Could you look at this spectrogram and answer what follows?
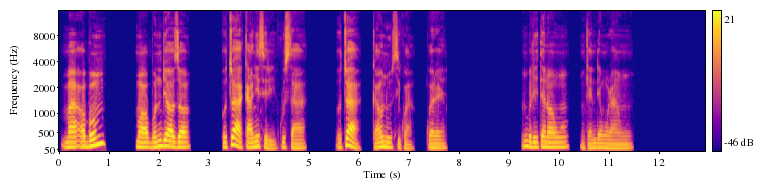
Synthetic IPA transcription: ma˨ɔ˨bʊ˨m̩˦ | mɔ˨ɔ˨bʊ˨n̩˦dɪ˦ɔ˦zɔ˦ | o˨tu˦a˨ka˨a˨ɲɪ˦si˨ɾi˨kʷu˦saː˨˦ | o˨tu˦a˨ | ka˨u˦nu˦si˨kʷa˨ | kʷe˦ɾe˦ | m̩˦bi˨li˦te˦nɔ˦ŋʷʊ˦ | ŋ̩˨ke˨n̩˦dɪ˦ŋʷʊ˨ɾa˦˨˦ŋʷʊ˦

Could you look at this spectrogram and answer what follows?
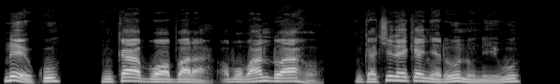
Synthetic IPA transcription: ne˦˨kʷu˦ | ŋ̩˨ka˦a˨bʊ˨ɔ˨ba˨ɾa̰˨ɔ̰˨bʊ˨ba˨n̩˦dʊ˦a˦ɦʊ̰˨ | ŋ̩˨ke˨t͡ʃi˦ne˦ke˦ɲe˨ɾu˦nu˨ni˨wu˦

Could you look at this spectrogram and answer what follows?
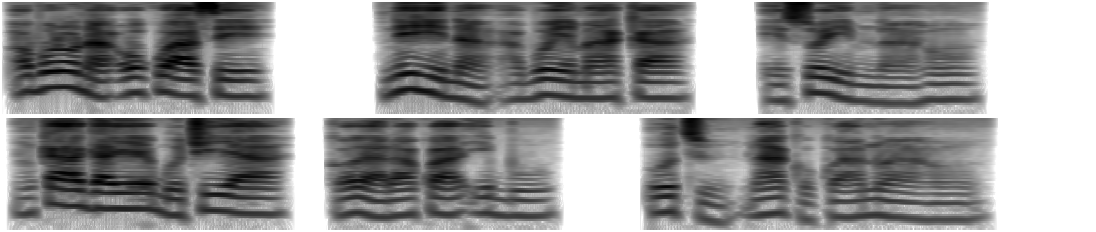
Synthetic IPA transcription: ɔ˦bʊ˦ɾʊ˦na˨ʊ˦kʷʊ˦a˨sɪ˦ | ni˦ɦi˨na˨ʔa˨bʊ˦ɣe˨m̩˦a˦ka˦ | e˨so˦ɣi˨m̩˨na˨ɦʊ˦ | ŋ̩˨ka˦a˦ɡa˦ɣe˦ɡ͡bo˨t͡ʃi˦ja˦ | kɔ˦ɣa˨ɾa˦kʷa˦i˦bu˨ | o˦tṵ˨na˦kʊ˨kʊ˨˦a˦nʊ˦a˨ɦʊ˦

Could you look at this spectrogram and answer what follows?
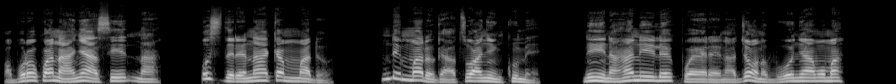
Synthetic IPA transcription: ɔ̰˨bʊ˦ɾʊ˦kʷa˦na˨a˨ɲa˦a˨sɪ˦na˨ | o˦si̥˨t̬e˨ɾe˨na˦ka˦m̩˦ma˦dʊ̰˨ | n̩˦dɪ˦m̩˦ma˦dʊ˨ɡa˨a˨tʊ˦a˦ɲɪ˦ŋ̩˨ku˦mḛ˨ | ni˦ɦi˨na˨ɦa˦niː˦le˦kʷeː˨ɾe˨na˨d͡ʒɔ˦˨nʊ˨bʊ˨o˦ɲe˦a˦mʊ˦ma˦

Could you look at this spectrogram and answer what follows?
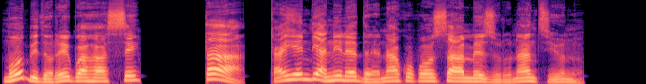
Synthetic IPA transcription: mo˦bi˨do˨ɾɪ˦ɡʷa˦ɦa˦sɪ˦ | ta̰ː˦˨ | ka˨i˦ɦe˦n̩˦dɪ˦a˨niː˦le˦de˨ɾe˨na˦kʷʊ˦kʷɔ˦n̩˦sa˦a˦me˦zu˨ɾṵ˨na˦n̩˦tɪ˨u˦nṵ˨

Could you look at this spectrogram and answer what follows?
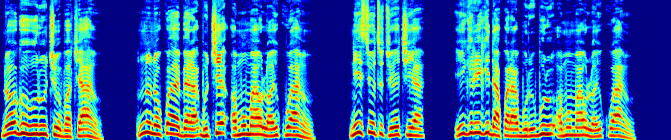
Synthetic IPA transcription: no˦ɡu˦ɦu˦ɾu˦t͡ʃi˨ʊ˨bɔ˨t͡ʃɪ˦a˦ɦʊ̰˨ | n̩˦nʊ˦nʊ˨kʷe˦e˨be˨ɾa˨k͡pu˨t͡ʃe˦ʔɔ˨mʊ˦ma˦ʊ˦lɔ˨i˦kʷu˦a˦ɦʊ̰˨ | ni˦si˦u˦t̬u˨tu˨e˦t͡ʃi˦ja˦ | i˦ɡɪ˦ɾɪ˦ɡɪ˦da˨kʷa˨ɾa˨ɡ͡bu˨ɾu˨ɡ͡bu˦ɾu˦ɔ˨mʊ˦ma˦ʊ˦lɔ˨i˦kʷu˦a˦ɦʊ̰˨

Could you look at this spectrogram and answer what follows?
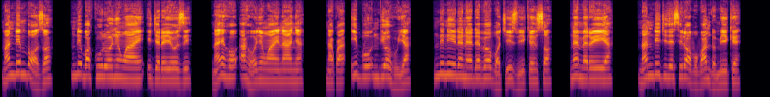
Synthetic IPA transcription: ma˨n̩˦dɪ˦m̩˦bɔ˨zɔ˦ | n̩˦dɪ˦ɡ͡ba˦kʷu˦ɾo˦ɲe˦ŋʷa˨ɲɪ˦ʔɪ˦d͡ʒe˨ɾe˦jo˦zi˦ | na˨ɪ˦ɦʊ˦ʔa˦ɦʊ˨o˦ɲe˦ŋʷa˨ɲɪ˦na˦ɲa˦ | na˨kʷa˨ɪ˦bʊ˨n̩˦dɪ˦o˦ɦṵ˨ja˦ | n̩˦dɪ˦niː˦le˦ne˨de˦be˦ʊ˦bɔ˨t͡ʃi˦zi˨i˦ke˦n̩˦sɔ˦ | ne˦me˨ɾɪ˨˦ja˦ | na˨n̩˦dɪ˦d͡ʒi˨de˦si˦ɾɔ˨bʊ˨ba˨˦n̩˦do̰˨mi˦ke˦

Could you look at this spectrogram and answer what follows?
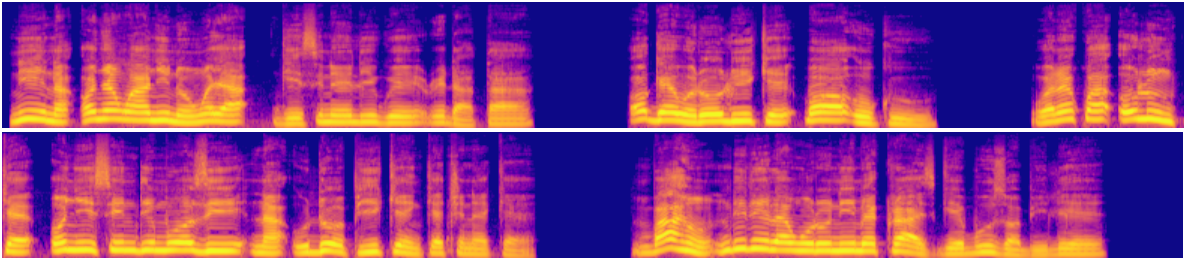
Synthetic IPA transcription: ni˦ɦi˦na˨ʔo˦ɲe˦ŋʷa˨˦˨ɲɪ˦no˨ŋʷe˦ja˦ɡe˨si˦ne˦li˦ɡʷe˦ɾi˦da̰˨taː˦ | ɔ˦ɡe˨˦˨we˨ɾo˦lu˦i˦ke˦k͡pɔː˦o˨ku˨ | we˨ɾe˦kʷa˦ʔo˦lu˦ŋ̩˨ke˦o˦ɲe˦i˦si˦n̩˦dɪ˦m˦o˦zi˦na˨ʔu˨do˦˨pi˨i˦ke˦ŋ̩˨ke˦t͡ʃi˦ne˦kḛ˨ | ŋ͡m̩˨ɡ͡ba˦ɦʊ˨n̩˦dɪ˦niː˦le˦ŋʷʊ˨ɾʊ˦ni˦me˦kɾa˦ɪ˨stɡe˨bu˦zɔ˨bḭ˨li˦e˦

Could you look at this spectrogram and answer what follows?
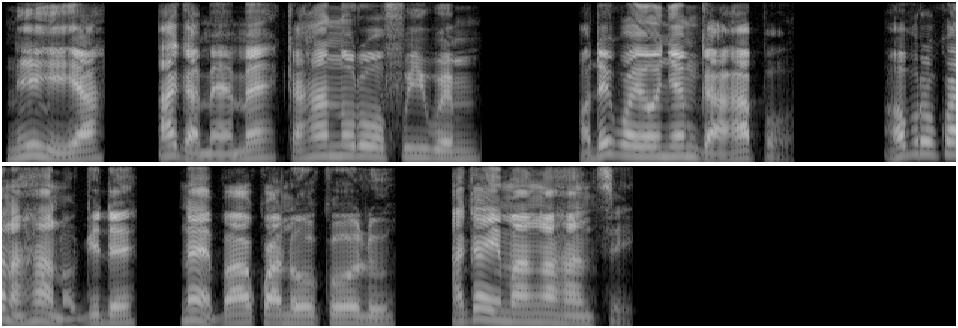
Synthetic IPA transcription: ni˦ɦi˨ɦja˦ | a˦ɡa˨me˨me˦ka˨ɦa˦n̩˦nʊ˦ɾʊ˦ʊ˦fʊ˦i˦we˦m̩˦ | ɔ˨dɪ˦kʷa˦ɣo˦ɲe˦m̩˦ɡa˨a˨ɦa˦pʊ̰˨ | ɔ˦bʊ˦ɾʊ˦kʷa˦na˨ɦa˦a˨nɔ̰˨ɡi˦de˦ | ne˨ba˦a˦kʷa˦no˦ko˦o˦lu˦ | a˦ɡa˦ɣɪ˦m̩˦a˦ŋa˦ɦa˦n̩˦tɪ̰˨

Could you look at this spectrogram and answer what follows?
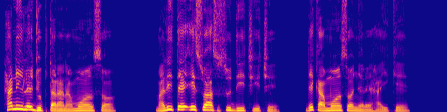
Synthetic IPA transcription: ha˦niː˦le˦d͡ʒu˨pʊ̥˨ta˨ɾa˨na˨mʊ˦ɔ˦n̩˦sɔ˦ | ma˨li˦te˦ɪ˦sʊ˦a˦s̬ʊ˨sʊ˦di˦t͡ʃi˨i˦t͡ʃḛ˨ | dɪ˦ka˨mʊ˦ɔ˦n̩˦sɔ˦ɲe˨ɾḛ˨ɦa̰˨i˦ke˦

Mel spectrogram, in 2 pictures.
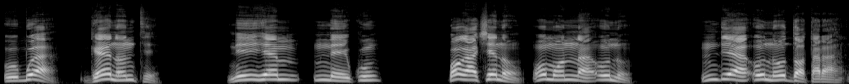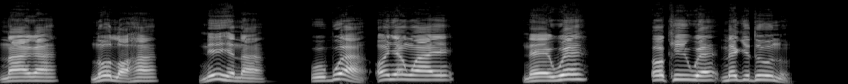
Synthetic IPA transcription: u˨ɡ͡bu˦a̰˨ | ɡe˨˦nʊ˨n̩˦tɪ̰˨ | ni˦ɦe˦m̩˦n̩˦ne˨e˨kʷu˦ | k͡pɔ˦ɣa˨t͡ʃɪ˦nʊ̰˨ʊ˦mʊ˨n̩˦na˨u˦nṵ˨ | n̩˦dɪ˦a˨ʔu˦nu˨˦dɔ˨ta̰˨ɾa̰˨na˦ɣa˦ | nʊ˦lɔ˨ɦa˦ | ni˦ɦɪ˨na˨ | u˨ɡ͡bu˦a̰˨o˦ɲe˦ŋʷa˨ɲɪ˦ | ne˨we˦ | o˦ki˦i˦we˦me˦ɡi˦du˦nṵ˨

